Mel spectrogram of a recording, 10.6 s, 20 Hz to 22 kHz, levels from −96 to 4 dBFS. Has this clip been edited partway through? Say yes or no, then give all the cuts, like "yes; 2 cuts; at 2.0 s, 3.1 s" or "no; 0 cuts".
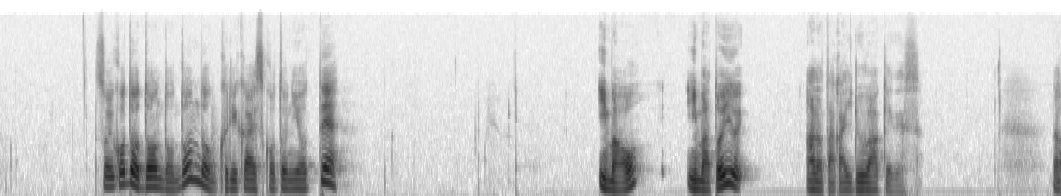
no; 0 cuts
